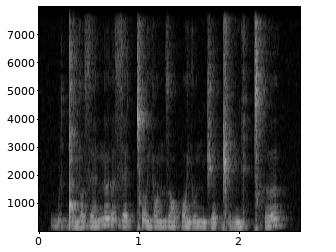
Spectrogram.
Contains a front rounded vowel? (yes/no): yes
